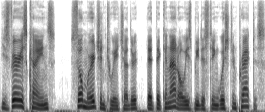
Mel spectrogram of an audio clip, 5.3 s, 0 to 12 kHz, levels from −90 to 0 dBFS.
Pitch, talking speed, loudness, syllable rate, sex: 130 Hz, 180 wpm, -17 LUFS, 5.8 syllables/s, male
